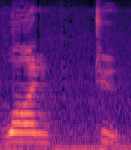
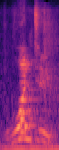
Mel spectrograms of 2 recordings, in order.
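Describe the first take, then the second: First: There is a gap between the two words. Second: The two words run together without a gap.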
